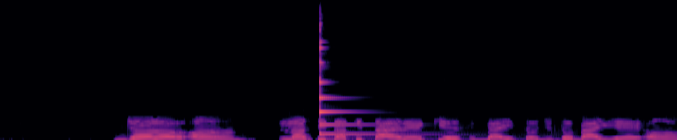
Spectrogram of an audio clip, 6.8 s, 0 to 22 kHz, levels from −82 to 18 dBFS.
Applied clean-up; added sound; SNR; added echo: none; Bicycle; -3 dB; none.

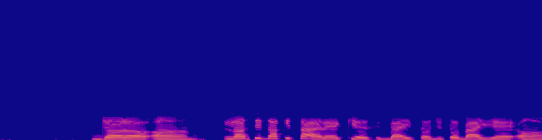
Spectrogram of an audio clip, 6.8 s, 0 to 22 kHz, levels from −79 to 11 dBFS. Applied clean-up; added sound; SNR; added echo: none; none; none; none.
